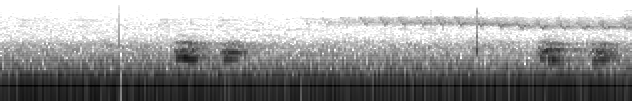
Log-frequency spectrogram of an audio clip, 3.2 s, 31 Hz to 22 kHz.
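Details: Northern goshawk chick, a hawklet, at its nest in Riga, Latvia, arriving for breakfast at 06:14 on 23 June 2017, recorded by a live nest camera: two clusters of short, rough, paired notes with a faint thin whistle above and a steady low hum.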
